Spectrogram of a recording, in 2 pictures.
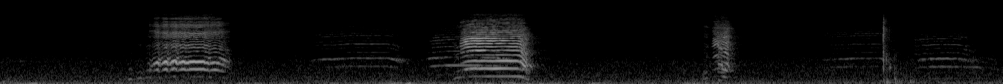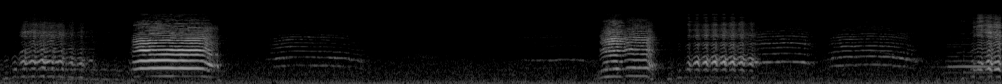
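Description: A goat kid calls again and again with high, quavering bleats, each a brief nasal burst with a shaky tremolo. Softer, fainter bleats fill the gaps between the louder cries.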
